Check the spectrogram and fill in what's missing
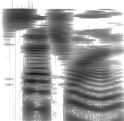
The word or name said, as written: Szechuan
